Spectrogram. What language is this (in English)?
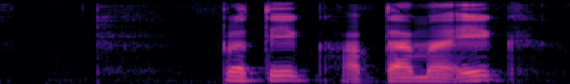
Nepali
